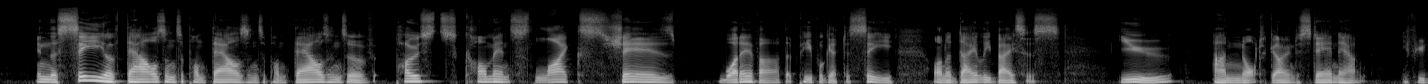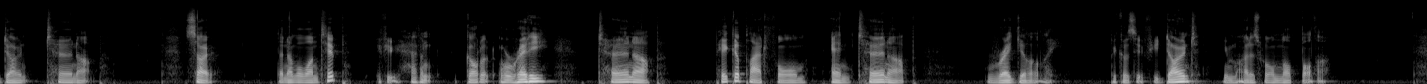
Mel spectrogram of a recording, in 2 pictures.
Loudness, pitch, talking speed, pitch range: -23 LUFS, 100 Hz, 140 wpm, 90-120 Hz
